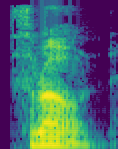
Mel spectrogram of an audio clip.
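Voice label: "thrown", English word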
